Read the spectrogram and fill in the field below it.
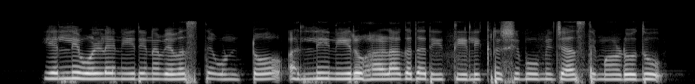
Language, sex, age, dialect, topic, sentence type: Kannada, female, 46-50, Coastal/Dakshin, agriculture, statement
